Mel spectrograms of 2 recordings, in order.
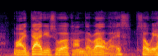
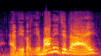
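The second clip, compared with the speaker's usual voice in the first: lightly voiced insurance man, louder and higher; 4 semitones higher, 6 dB louder than usual. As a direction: call it out like a doorstep collector. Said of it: "insurance man used to knock on the door".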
